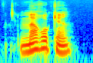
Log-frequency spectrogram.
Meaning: of Morocco; Moroccan
- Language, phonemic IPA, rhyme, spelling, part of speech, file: French, /ma.ʁɔ.kɛ̃/, -ɛ̃, marocain, adjective, Fr-marocain.ogg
